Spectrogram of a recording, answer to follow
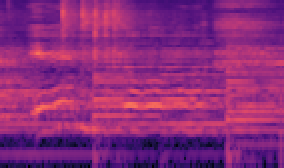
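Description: A girl's solo voice singing a Spanish-language ballad with vibrato over a symphony orchestra's sustained chords; the orchestra moves to a new chord near the end.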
